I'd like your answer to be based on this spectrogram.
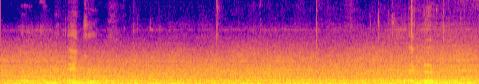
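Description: An Emirates airliner passes by during planespotting at Schiphol, its engines a loud, steady broadband roar that holds throughout, with people talking over it.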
